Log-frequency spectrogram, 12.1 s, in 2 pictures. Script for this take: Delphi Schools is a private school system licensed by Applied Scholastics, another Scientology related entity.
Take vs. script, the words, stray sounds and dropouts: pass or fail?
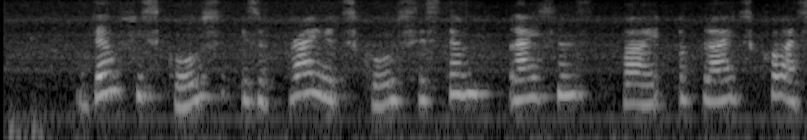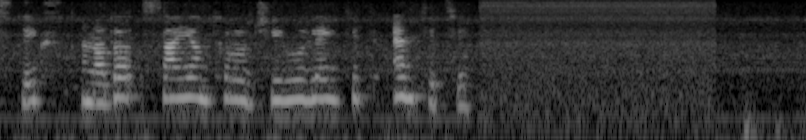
pass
